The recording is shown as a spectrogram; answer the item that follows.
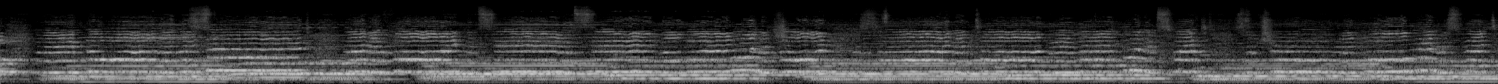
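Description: Mixed-voice chamber choir singing held chords in several parts. The harmony shifts every second or two, with short breaks between phrases.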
